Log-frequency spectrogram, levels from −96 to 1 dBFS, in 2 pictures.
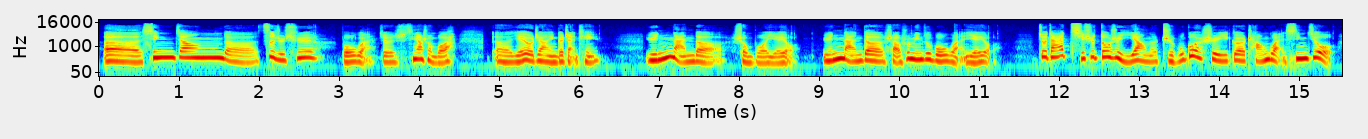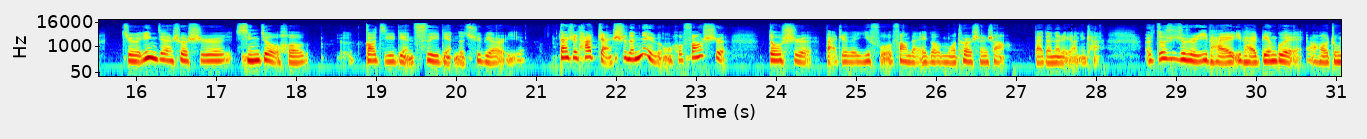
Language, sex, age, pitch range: Chinese, female, 20-39, 170-230 Hz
